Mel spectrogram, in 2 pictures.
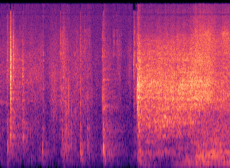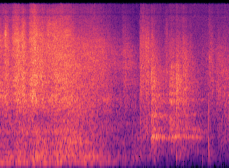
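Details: Monte Carlo with a newly installed engine, first start: it cranks a few times, catches and runs rough for four or five seconds, then dies and won't idle; the owner suspects fuel starvation, running only on the prime and needing more gas.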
